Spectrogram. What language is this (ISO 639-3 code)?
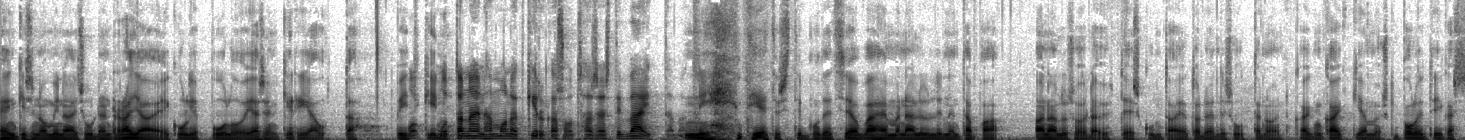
fin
